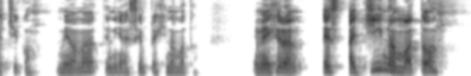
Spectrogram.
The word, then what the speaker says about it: Ajinomoto: Allí, no, con J, Ajinomoto, pero se pronuncia Ajinomoto porque una vez fui a,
